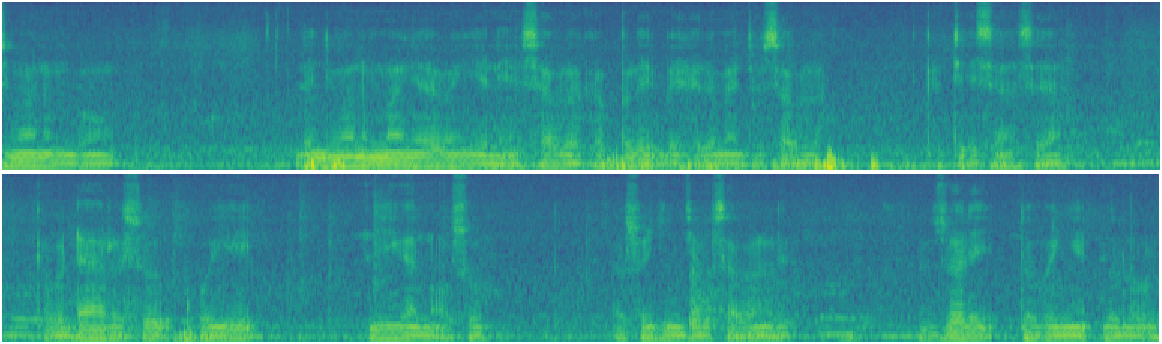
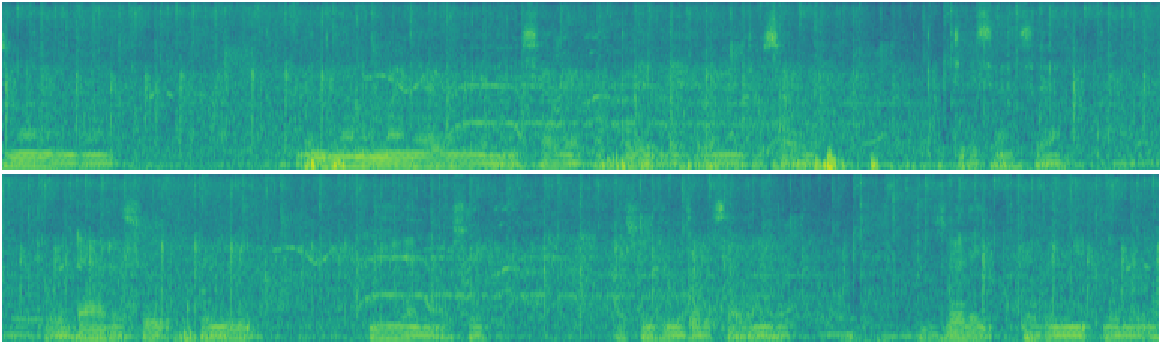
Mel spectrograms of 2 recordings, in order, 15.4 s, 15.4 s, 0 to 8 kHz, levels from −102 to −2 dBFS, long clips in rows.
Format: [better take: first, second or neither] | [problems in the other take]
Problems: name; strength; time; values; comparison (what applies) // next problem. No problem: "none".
first | background sound (Applause / Crowd); 6 dB below the speech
